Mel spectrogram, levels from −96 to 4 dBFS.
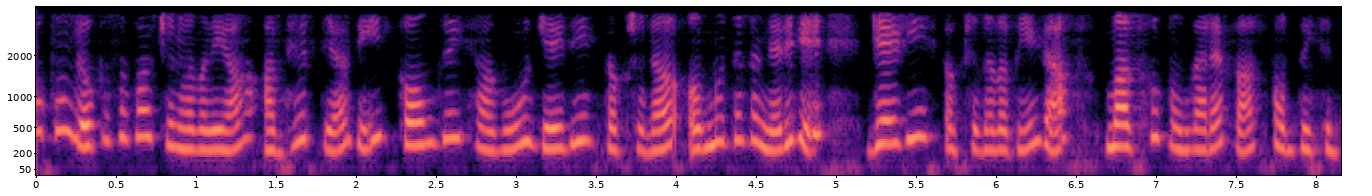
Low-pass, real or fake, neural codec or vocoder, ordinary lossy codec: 3.6 kHz; fake; codec, 24 kHz, 0.9 kbps, WavTokenizer, small release; none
